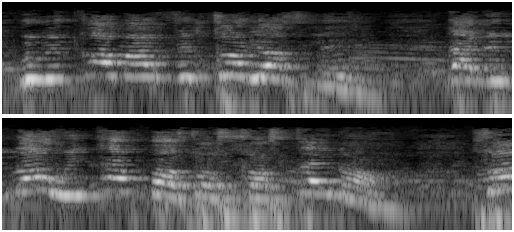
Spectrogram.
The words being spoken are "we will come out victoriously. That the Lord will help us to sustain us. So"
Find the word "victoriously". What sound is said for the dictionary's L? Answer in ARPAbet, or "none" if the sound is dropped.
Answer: L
